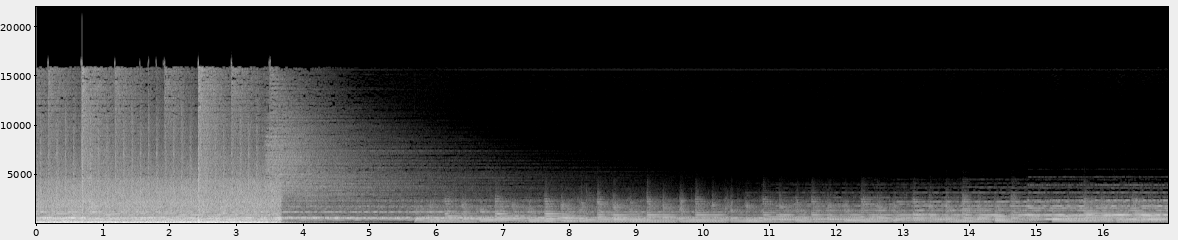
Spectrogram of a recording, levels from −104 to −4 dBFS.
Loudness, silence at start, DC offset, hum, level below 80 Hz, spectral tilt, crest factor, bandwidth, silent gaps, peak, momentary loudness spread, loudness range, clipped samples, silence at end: -22 LUFS; 0 s; under 0.1%; none; -28 dBFS; -5.5 dB/octave; 22 dB; 16 kHz; none; 0 dBFS; 18 LU; 17 LU; under 0.1%; 0 s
